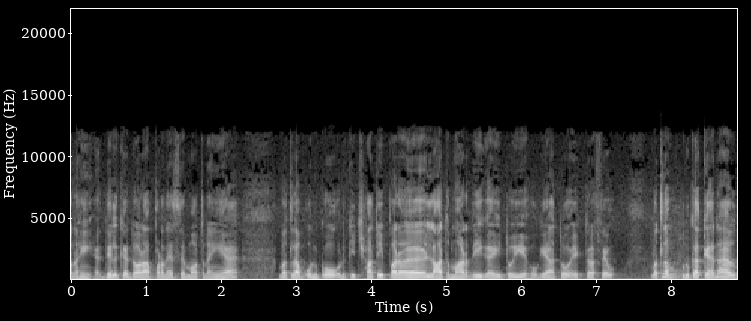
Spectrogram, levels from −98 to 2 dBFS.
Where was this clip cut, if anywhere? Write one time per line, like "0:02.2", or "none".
none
